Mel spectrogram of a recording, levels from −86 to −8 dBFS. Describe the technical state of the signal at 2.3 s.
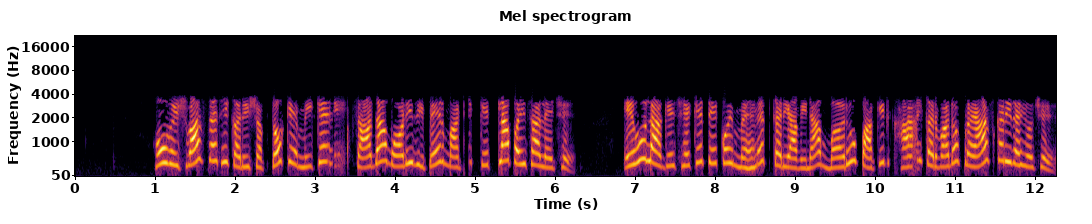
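At 2.3 s the speech is intact, with no fault at that moment beyond the narrow telephone band and light coloration of the AMR narrowband mobile codec that carries the whole clip.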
